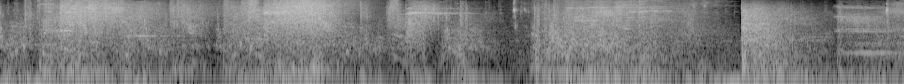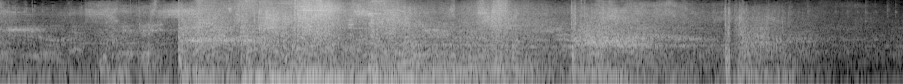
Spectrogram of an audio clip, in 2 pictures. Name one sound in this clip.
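Spell and combat effects crackle and burst in a fast fight.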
